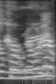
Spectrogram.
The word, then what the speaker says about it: Karuna: What is the standout or the difference with, is it Karuna? Am I saying it right? With the Yes, Karuna Karuna Reiki is Reiki of divine compassion.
